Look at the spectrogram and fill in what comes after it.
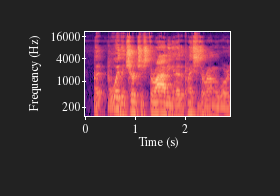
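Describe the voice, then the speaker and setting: Audible room echo surrounds a man with an American accent whose voice is somewhat breathy. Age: 60s. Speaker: youth ministry teacher and author. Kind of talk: talk to youth ministry leaders. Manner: halting.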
